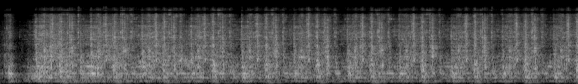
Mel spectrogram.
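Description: Hand-cranked Chinese shoe patcher (cobbler's) sewing machine stitching through two layers of leather, with a rapid, rhythmic clatter of the needle bar and mechanism starting a moment in as the handwheel is turned.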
